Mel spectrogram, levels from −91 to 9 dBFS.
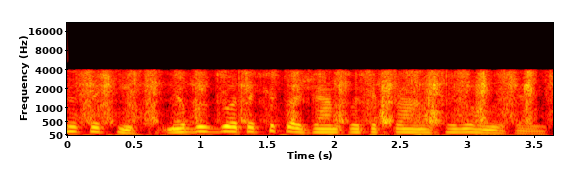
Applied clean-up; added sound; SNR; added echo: none; Rattle (instrument); 1 dB; none.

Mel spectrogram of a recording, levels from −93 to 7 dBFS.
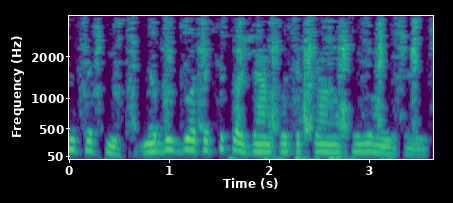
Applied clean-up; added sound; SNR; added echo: classical method Wiener filter.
